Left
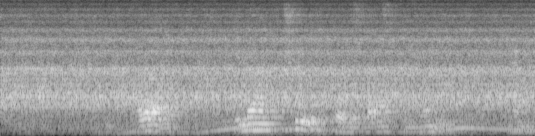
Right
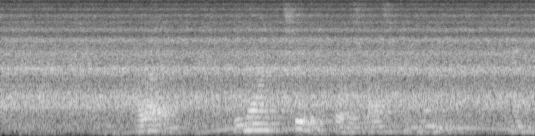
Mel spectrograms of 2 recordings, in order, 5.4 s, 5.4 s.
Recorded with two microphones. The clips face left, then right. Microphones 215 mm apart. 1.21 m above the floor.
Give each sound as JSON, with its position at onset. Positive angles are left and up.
{"t": 1.3, "sound": "a man speaking", "side_deg": -60, "distance_m": 3.5}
